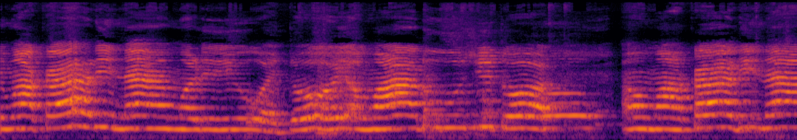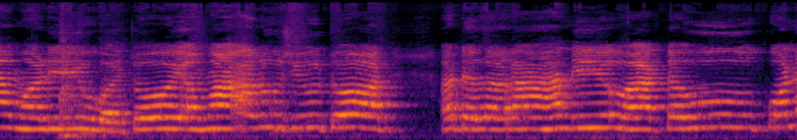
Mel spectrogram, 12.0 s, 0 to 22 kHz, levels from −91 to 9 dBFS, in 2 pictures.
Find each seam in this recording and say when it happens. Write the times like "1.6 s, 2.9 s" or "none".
none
